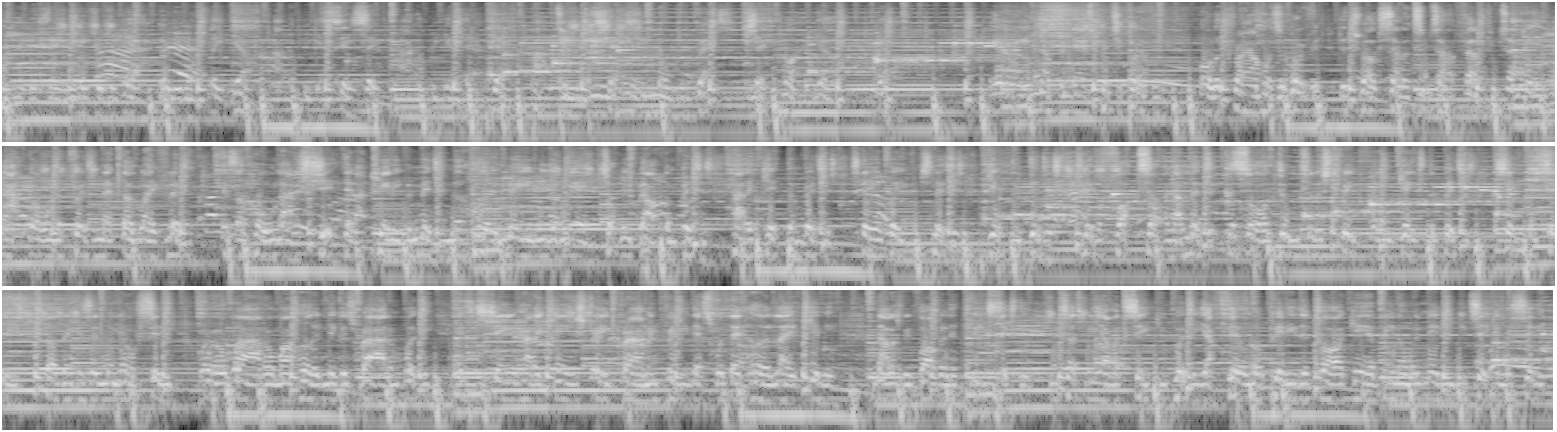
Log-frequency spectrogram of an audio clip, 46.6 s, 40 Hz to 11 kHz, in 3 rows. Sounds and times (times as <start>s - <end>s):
Music: 0.0s - 46.5s.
